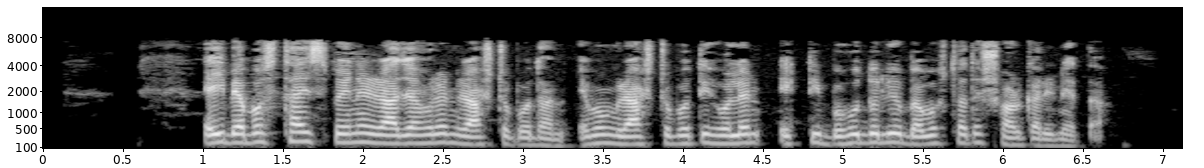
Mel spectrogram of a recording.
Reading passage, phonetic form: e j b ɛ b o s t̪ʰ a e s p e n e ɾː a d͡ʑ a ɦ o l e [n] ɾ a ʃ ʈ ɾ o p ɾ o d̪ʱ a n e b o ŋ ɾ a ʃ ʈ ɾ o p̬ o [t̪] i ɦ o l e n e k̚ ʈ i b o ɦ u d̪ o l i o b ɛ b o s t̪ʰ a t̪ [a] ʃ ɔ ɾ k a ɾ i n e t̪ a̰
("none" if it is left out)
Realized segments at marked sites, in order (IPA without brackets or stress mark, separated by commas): n, t̪, e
